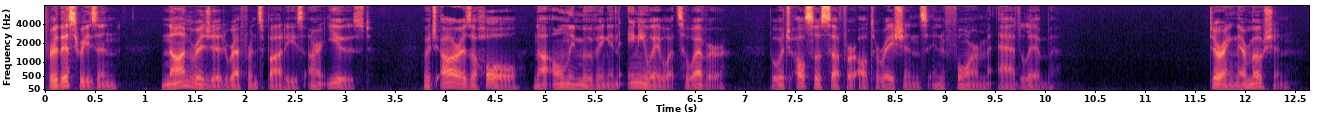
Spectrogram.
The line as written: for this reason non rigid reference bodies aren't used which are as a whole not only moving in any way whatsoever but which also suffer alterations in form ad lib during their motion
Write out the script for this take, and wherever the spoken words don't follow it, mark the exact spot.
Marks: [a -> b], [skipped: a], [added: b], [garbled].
for this reason non rigid reference bodies aren't used which are as a whole not only moving in any way whatsoever but which also suffer alterations in form ad lib during their motion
